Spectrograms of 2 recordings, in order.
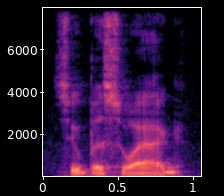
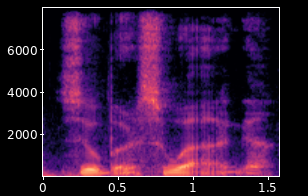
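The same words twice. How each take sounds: First: Said in the usual way. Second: Slow breathy whisper; slow whispered "Super swag". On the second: Shown as a demonstration. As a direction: whisper it slowly like a secret. Whispered repeat.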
